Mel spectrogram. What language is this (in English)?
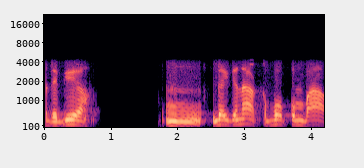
Manipuri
